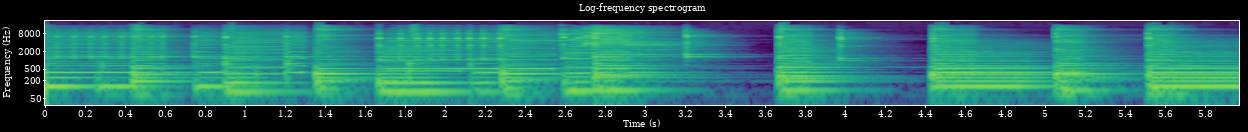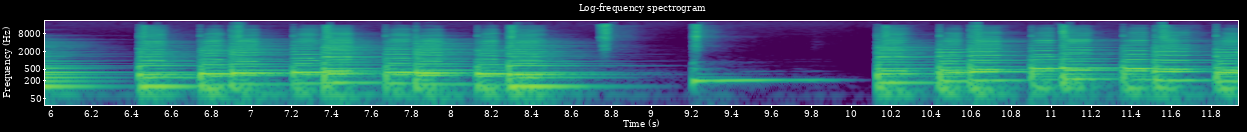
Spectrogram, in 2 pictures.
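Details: Bright jingling music-box melody in short bursts with brief pauses, and no animal sounds.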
